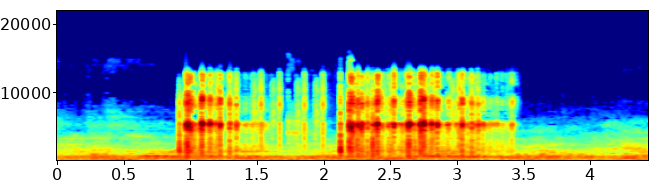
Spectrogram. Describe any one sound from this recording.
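Poker chips clack together in short bursts.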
